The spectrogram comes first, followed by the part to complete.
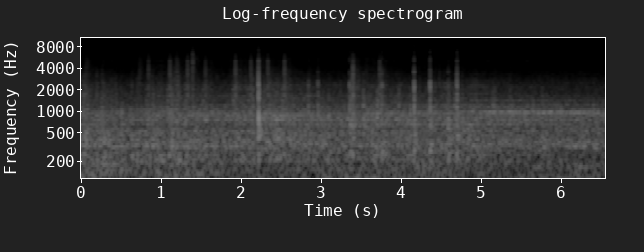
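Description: Ambience soundscape: a steady low rumble with irregular sharp crackles and pops scattered through it, several a second, one louder pop about two seconds in.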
